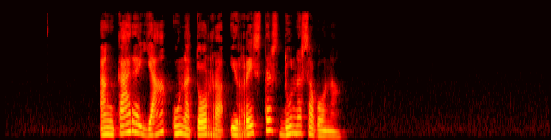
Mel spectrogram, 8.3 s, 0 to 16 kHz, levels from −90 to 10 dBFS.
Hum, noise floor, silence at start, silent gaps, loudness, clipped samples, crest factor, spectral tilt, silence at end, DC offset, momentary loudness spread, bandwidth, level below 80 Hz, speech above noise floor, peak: none; -79 dBFS; 1.5 s; none; -27 LUFS; under 0.1%; 22 dB; -5.5 dB/octave; 3.15 s; under 0.1%; 5 LU; 11.5 kHz; -78 dBFS; 53 dB; -8 dBFS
